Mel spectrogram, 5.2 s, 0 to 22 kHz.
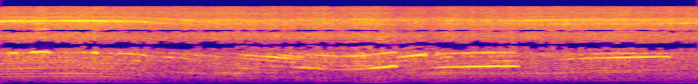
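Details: BMW E36 M3 belt-drive whistling whine rising and falling with engine speed; alternator replacement did not cure it, replacing main tensioner and idler pulley did; removed pulley felt very rough when spun by hand, so idler pulley bearing likely cause.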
